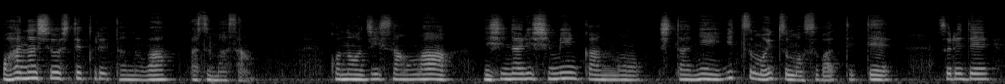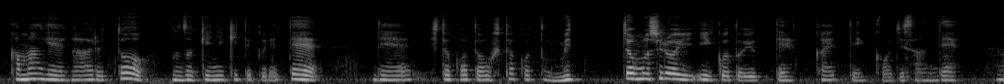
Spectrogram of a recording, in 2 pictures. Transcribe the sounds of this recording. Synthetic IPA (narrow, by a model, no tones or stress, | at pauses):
o̞ɦanaɕio̞ɕi̥t̪e̞kɯ̟ɾe̞t̪ano̞βaːzɨmasã̰ŋ | ko̞no̞ːʑiːsãɰ̃βa | ɲ̟iɕinaɾʲiɕimʲĩŋkãnːo̞ɕi̥t̪aɲ̟iːt͡sɨmo̞it͡sɨmo̞sɨβat̪ːe̞t̪e̞ | so̞ɾe̞d̪e̞kamaɡe̞ːɡaːɾɯ̟t̪o̞no̞zo̞kʲiɲ̟ikʲit̪e̞kɯ̟ɾe̞t̪e̞ | d̪e̞çi̥t̪o̞ko̞t̪o̞ːɸɯ̥t̪ako̞t̪o̞me̞ː | aomo̞ɕiɾo̞iiːko̞t̪o̞jɯ̟t̪ːe̞ | kae̞t̪ːe̞ikɯod͡ʑisãnd̪e̞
